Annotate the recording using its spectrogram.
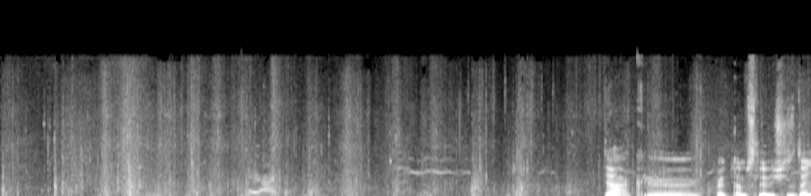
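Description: Footsteps tread through grass.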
